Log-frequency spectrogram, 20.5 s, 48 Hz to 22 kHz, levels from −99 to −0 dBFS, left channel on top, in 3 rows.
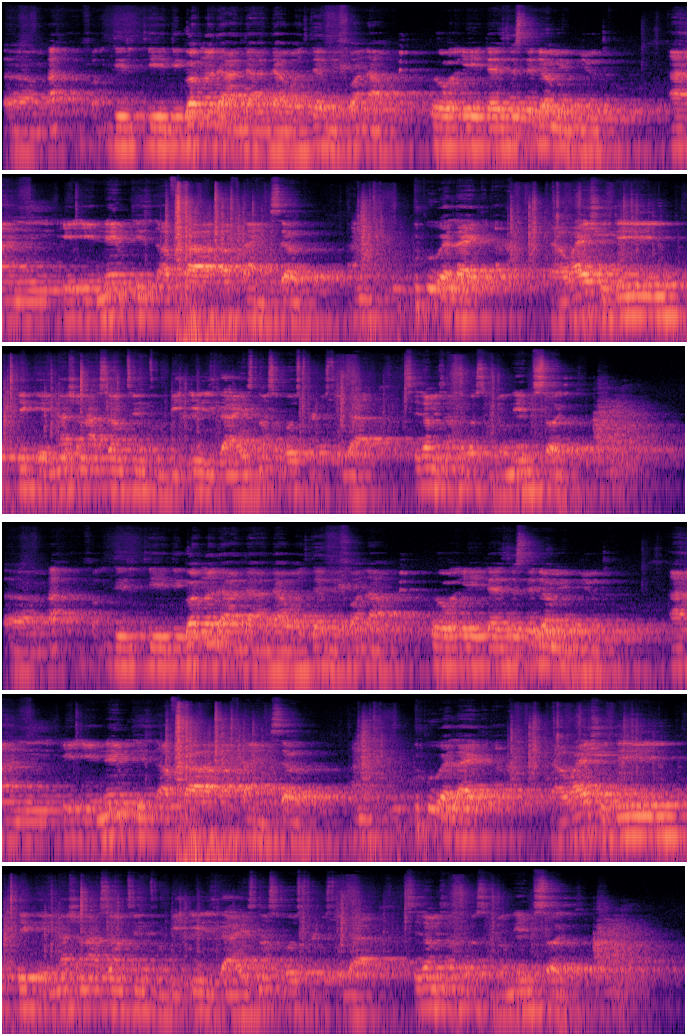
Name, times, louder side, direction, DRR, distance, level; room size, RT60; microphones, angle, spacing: voice 1, 0.0-4.0 4.3-6.1 6.7-9.9 10.3-12.0 12.3-19.3, left 2 dB, 70° left, 0 dB, 2.5 m, -30 dB
sound 1, 6.4-7.0 7.6-7.7 8.3-9.8 10.4-11.0 11.8-19.3, left 2 dB, 20° left, 0.9 m, -40 dB
voice 2, 18.6-20.2, right 1 dB, 20° right, -4 dB, 3.1 m, -42 dB
23.0 x 9.1 x 2.7 m, 2.2 s
head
